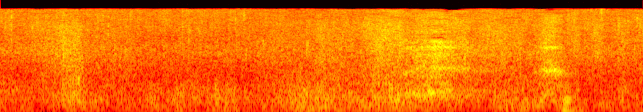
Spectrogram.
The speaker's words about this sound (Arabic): المطرة قوية كتير.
